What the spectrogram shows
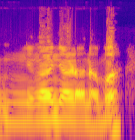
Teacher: नासिका के सहाय से अनुस्वार उच्चारण होता है, और ङ ञ ण न म वर्ग के 5वां अक्षर, ये सारे वर्ण देखिए यहाँ दिया गया है, ये वर्ग के 5वां अक्षर यहाँ ङ ञ ण न म यहाँ उच्चारण होते हैं नासिका के सहाय से। यहाँ कंठ स्थान से भी उच्चारण होता है ङ, और नासिका के उच्चारण से सहायता से भी होता है, और ञ तालु के सहायता से भी होता है, और नासिका की सहायता से भी उच्चारण होता है। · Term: नासिक्य वर्ण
